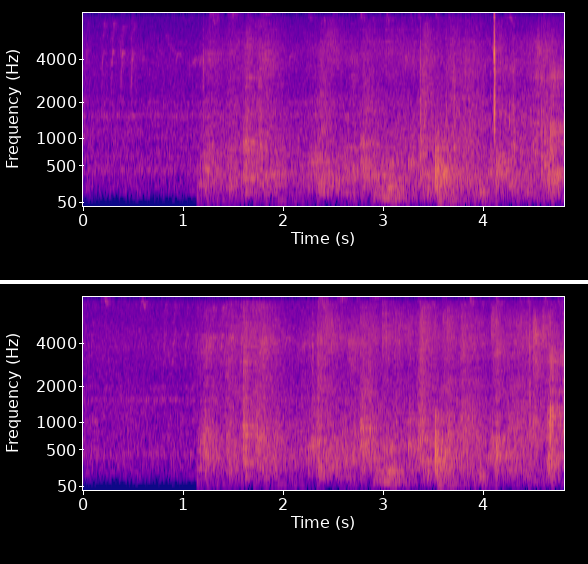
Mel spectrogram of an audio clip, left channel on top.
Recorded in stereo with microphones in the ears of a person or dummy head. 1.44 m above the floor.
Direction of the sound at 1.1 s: 35° right (ahead or behind).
